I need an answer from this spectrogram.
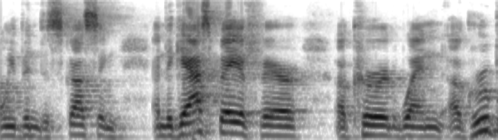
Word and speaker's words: Gaspee: Affair G A PE gas Bay as as in French for all you Frenchies out there uh you know um that with that extra e you get the accent on there the gas Bay Affair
